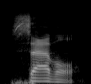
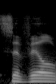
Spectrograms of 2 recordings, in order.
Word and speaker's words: Savile: gavel when you say, think of gavel when you say Savile. Don't pronounce it like the cat. I was talking about Savile Row, and I guess I said Seville Row. I probably would have said the same thing, yeah. Don't pronounce it like Cadillac model, dumbass.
